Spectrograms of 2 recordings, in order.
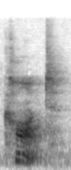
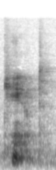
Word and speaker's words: can't: like to mention that speakers of British English normally pronounce this word as K whereas in America we pronounce it can't and now for an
